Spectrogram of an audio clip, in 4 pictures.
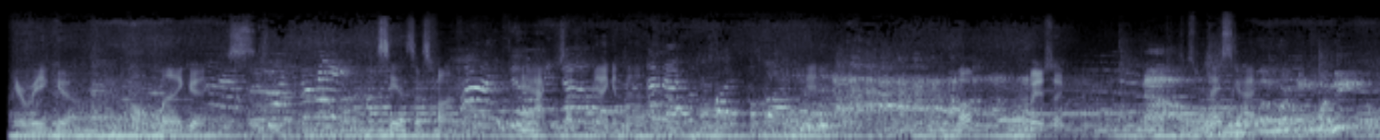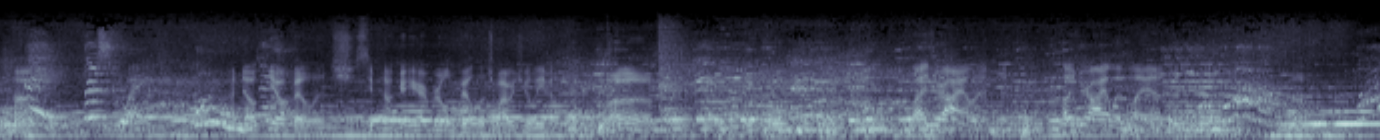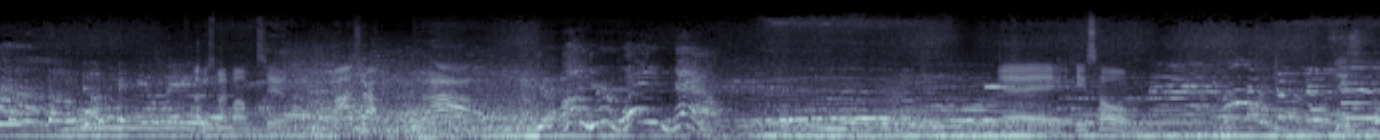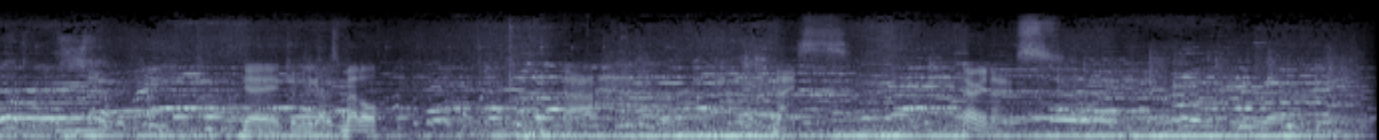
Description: A truncated version of this tumultuous ride!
